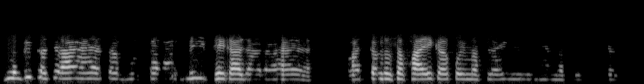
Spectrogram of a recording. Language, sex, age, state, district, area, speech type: Urdu, female, 45-60, Bihar, Khagaria, rural, conversation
